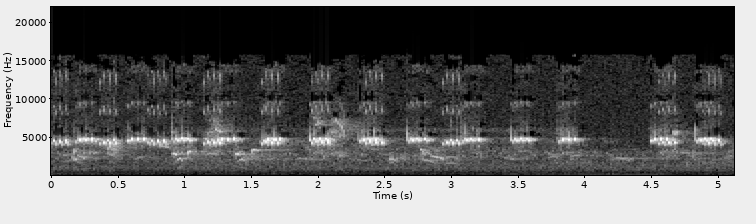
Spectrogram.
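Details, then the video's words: A few nearby crickets chirp steadily in short, high trilled pulses, about three a second, with distant birds singing, on a farm in eastern Pennsylvania after dinner in early May 2023. "Close crickets and distant birds sing on farm, cricket sounds"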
